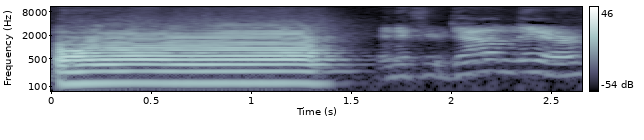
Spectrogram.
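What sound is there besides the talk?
baritone euphonium playing low B flat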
